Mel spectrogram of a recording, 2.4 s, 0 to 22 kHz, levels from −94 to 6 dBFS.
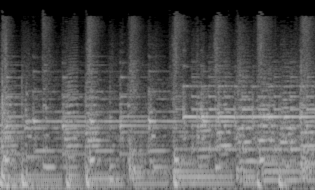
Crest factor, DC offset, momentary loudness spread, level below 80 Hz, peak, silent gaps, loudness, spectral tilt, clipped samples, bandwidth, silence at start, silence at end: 14 dB; under 0.1%; 5 LU; -36 dBFS; -8 dBFS; none; -22 LUFS; -4.5 dB/octave; under 0.1%; 18 kHz; 0 s; 0 s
